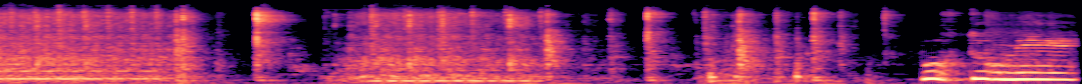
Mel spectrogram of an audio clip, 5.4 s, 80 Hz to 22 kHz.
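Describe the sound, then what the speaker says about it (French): A sewing machine stitches fabric a millimetre from the centre line in quick bursts of rapid mechanical ticking, stopping and starting, while someone talks over it at moderate level. "Donc je couds à 1 mm de mon milieu."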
